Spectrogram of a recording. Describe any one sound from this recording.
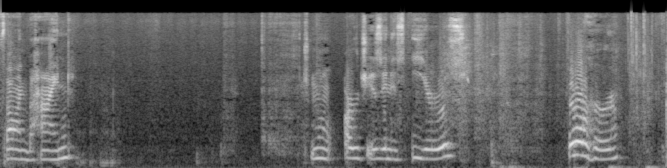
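A young child speaks with animation close by.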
